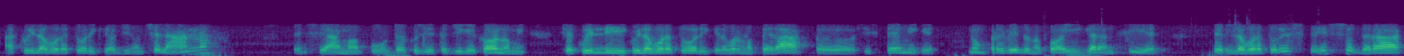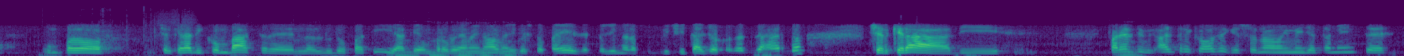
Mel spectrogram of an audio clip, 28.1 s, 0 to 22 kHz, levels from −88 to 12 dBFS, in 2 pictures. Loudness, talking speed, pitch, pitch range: -29 LUFS, 135 wpm, 135 Hz, 120-155 Hz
